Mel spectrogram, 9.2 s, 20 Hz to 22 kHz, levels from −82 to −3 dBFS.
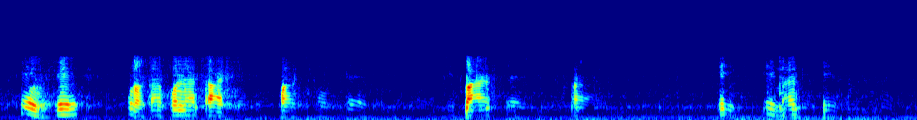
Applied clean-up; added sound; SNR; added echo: neural mask model DeepFilterNet 3.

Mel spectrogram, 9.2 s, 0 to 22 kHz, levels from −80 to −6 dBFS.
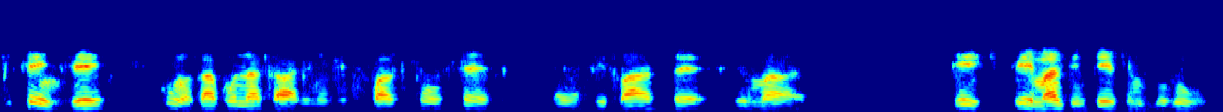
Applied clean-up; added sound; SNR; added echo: neural mask model Resemble Enhance denoiser.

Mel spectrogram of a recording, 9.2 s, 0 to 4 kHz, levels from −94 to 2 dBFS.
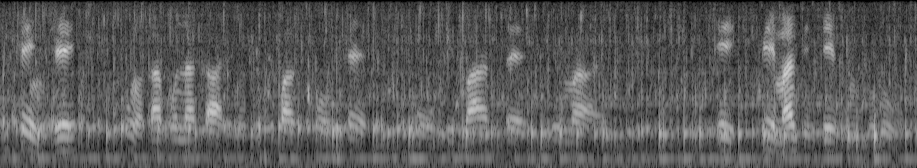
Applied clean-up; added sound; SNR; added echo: none; Sink (filling or washing) / Water tap, faucet; 8 dB; none.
